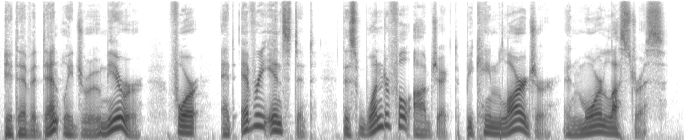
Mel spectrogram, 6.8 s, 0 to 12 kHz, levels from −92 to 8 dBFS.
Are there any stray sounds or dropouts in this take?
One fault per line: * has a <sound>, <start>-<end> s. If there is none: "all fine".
all fine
